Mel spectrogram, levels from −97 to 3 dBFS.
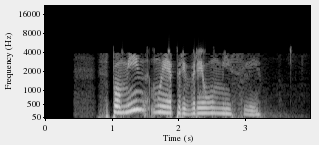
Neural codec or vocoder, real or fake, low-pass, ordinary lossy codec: none; real; 19.8 kHz; AAC, 16 kbps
